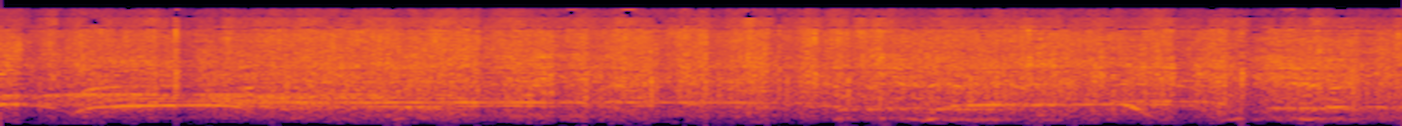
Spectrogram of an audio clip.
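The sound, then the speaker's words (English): An audience applauds at the close of a live show, with many hands clapping in a continuous, even roar that lasts throughout. “Let's give a round of applause to”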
